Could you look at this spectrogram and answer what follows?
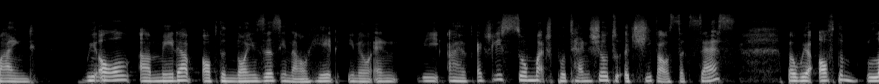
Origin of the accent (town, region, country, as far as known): Singapore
